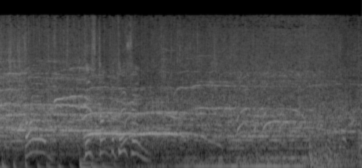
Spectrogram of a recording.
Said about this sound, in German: Im Fernsehen gut zu sehen, im Radio kaum zu hören, zu groß, zu laut ist der Jubel.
